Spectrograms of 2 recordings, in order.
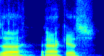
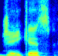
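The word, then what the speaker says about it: Jacas: It is Akis. Illinois football has their pronunciation. Akis. Yep. I got to get used to that because I definitely throughout the whole pre-draft was pronouncing it like a Y. I knew it wasn't like Jakis. I thought it was like a Y though. Yeah. So Akis with an A.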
